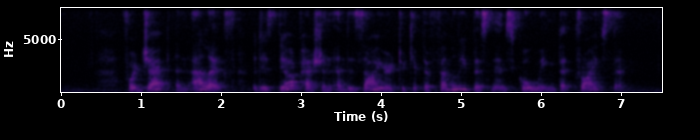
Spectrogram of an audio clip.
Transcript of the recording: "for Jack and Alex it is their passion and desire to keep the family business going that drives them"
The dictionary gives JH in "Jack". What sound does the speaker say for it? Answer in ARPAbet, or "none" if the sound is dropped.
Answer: JH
